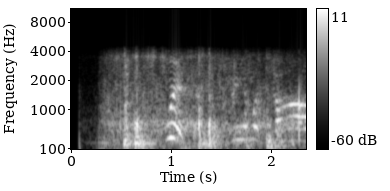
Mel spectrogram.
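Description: Indistinct voices, pitched and bending rather than clear words, over a steady background noise.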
